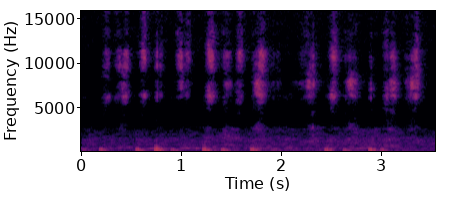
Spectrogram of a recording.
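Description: Marker or chalk strokes on a board in short repeated bursts, fairly quiet over a steady low background hum, with a rhythmic pattern of quick scratches and pauses.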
